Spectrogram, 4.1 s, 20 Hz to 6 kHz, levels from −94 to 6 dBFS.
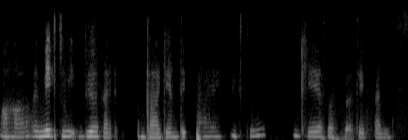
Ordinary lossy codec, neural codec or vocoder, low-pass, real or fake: Opus, 16 kbps; codec, 16 kHz, 0.5 kbps, X-Codec, HuBERT features, trained on general audio; 5.4 kHz; fake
